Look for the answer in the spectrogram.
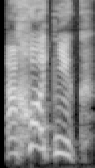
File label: warn hunter, russian, Survivor Voice Producer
